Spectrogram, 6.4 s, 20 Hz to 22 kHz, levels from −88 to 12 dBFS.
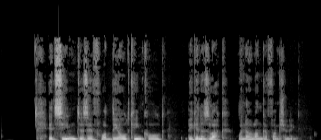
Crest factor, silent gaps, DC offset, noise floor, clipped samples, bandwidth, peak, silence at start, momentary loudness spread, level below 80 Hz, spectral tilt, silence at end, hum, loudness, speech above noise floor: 20 dB; none; under 0.1%; -88 dBFS; under 0.1%; 16.5 kHz; 0 dBFS; 0.7 s; 18 LU; -56 dBFS; -4.5 dB/octave; 0.5 s; none; -18 LUFS; 69 dB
